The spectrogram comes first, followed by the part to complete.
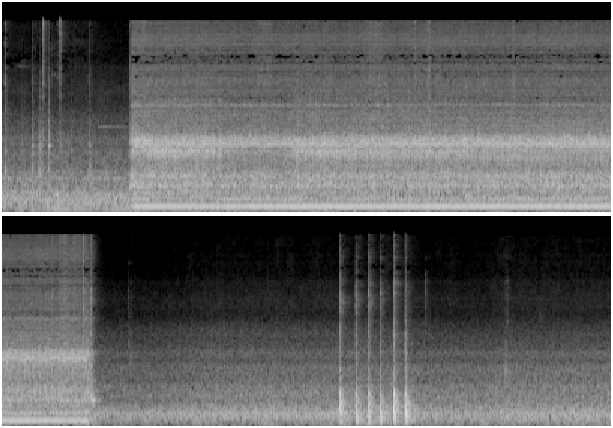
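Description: Electric coffee grinder motor running steadily for about seven and a half seconds, grinding the espresso dose, then cutting off sharply. A few seconds later comes a quick run of about six knocks.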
